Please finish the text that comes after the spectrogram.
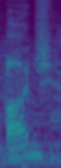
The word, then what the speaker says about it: Budge: It's actually Budge.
